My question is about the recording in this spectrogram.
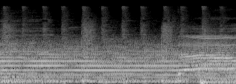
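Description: Live worship band music: a long held sung note over strummed acoustic guitar, with drums and cymbals.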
